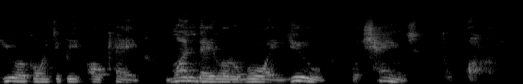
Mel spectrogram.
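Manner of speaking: soft, hushed, half-whispered stage whisper. Retelling what a teacher told a boy while hugging him: imitating a half-whisper. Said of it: "she whispers to me".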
